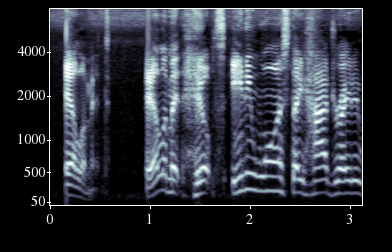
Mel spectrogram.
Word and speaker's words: LMNT: Today's sponsor is LMNT, pronounced Element.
